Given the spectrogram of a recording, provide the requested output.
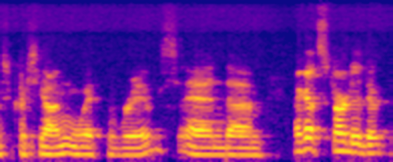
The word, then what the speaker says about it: RIVS: RIVS.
